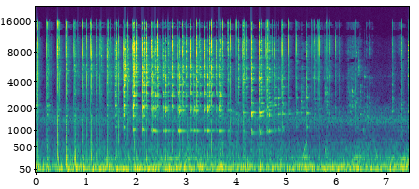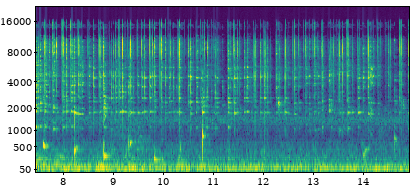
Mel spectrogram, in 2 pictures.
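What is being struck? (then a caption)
Glass water bottle. Long nails tap quickly along the side of a clear glass bottle holding some water, held tilted and horizontal so the water moves inside. The result is a dense stream of bright, short clicks with a faint ringing tone, plus soft sliding gurgles as the water shifts.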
